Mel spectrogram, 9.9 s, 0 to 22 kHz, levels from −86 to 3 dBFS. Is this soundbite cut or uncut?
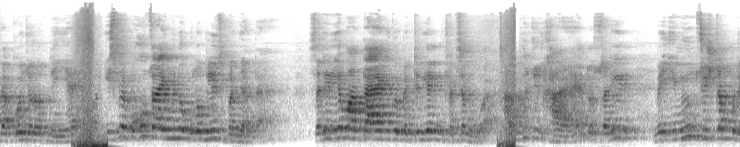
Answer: cut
